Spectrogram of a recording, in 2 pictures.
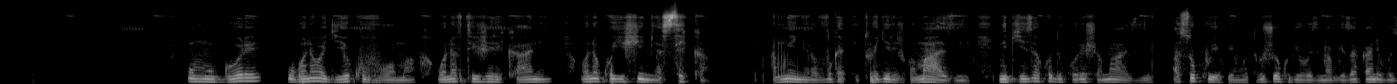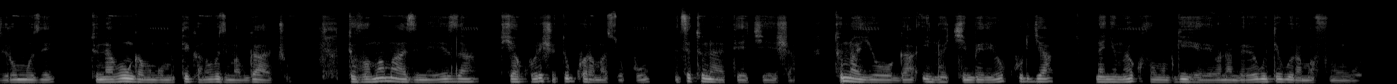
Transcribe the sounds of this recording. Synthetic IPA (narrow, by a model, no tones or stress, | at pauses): umuɡo̞ɾe̞ | uβo̞naβaɟijekuvomauβonafi̥tiʒeɾekʰaːndiβo̞nakojiːʃiːmɲasekʰaː | mŋe̞ːɲuɾavuɡatitwe̞ːɟe̞ɾe̞ʒɡwamaːzinibɟiːzako̞duko̞ɾe̞ʃamaːziasukuːjekujaŋɡotuɾuʃewokuɟiɾuβuzimab̚ɡiːzakaːndiβuziɾumuze̞ | tunaβuːŋɡaβoŋɡomute̞ːkaːnowuβuzimab̚ɡaːt͡ʃu̥ | tuvuamamaːzime̞ːzatu̥jako̞ɾeʃetuɡuko̞ɾamasuku | nde̞t͡se̞tunatʰe̞ce̞ʃa | tunajo̞ːɡaʔin̥ho̞ciːmbe̞ɾejo̞kʰuɾɟa | naɲumajo̞kuvamubɡiːhe̞ɾeɾo̞nambe̞ɾejo̞ɡute̞ɡuːɾamafuːŋɡuɾo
